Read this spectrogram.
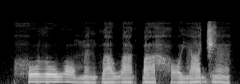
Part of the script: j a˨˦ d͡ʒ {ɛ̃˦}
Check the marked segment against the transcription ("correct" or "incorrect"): incorrect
